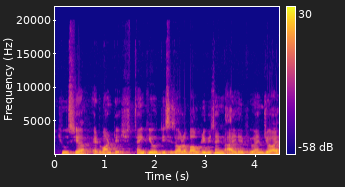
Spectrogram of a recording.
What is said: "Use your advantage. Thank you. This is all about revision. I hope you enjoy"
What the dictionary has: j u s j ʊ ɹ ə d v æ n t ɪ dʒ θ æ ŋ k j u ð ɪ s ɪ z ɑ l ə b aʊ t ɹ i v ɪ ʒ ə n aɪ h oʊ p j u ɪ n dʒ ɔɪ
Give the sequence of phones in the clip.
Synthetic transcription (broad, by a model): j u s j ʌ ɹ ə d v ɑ n t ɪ dʒ t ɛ ŋ k j u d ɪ s ɪ z ɑ l ə b aʊ t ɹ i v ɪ z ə n aɪ h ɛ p j u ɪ n dʒ ɔɪ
